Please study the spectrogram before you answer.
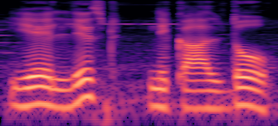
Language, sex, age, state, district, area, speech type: Urdu, male, 30-45, Delhi, Central Delhi, urban, read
